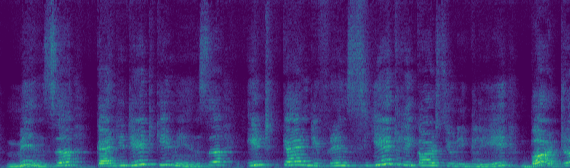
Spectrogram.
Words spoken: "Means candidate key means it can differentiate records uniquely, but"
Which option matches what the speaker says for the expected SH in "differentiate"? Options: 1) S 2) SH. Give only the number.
1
